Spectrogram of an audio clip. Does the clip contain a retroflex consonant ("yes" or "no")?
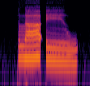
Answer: no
